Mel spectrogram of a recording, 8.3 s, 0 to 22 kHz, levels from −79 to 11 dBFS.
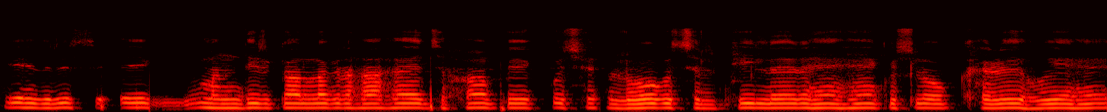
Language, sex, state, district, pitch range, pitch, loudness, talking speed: Hindi, male, Jharkhand, Sahebganj, 150-160 Hz, 155 Hz, -36 LUFS, 145 wpm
